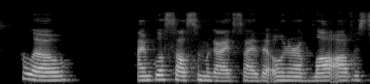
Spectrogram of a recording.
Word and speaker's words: Sumagaysay: My last name reads Sumagaisai, but it's pronounced Sumagaisai.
